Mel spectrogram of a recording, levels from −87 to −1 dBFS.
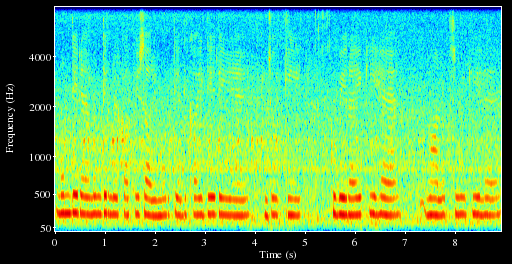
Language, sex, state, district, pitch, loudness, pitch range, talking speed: Hindi, female, Haryana, Jhajjar, 225 Hz, -15 LUFS, 220-230 Hz, 125 wpm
